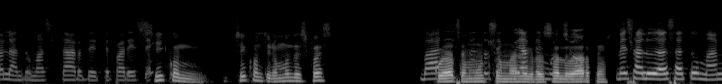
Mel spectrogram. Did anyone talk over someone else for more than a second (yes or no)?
yes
